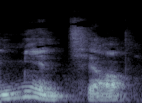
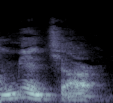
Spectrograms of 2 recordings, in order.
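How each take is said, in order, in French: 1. Le mot se termine sans son en r. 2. Le mot se termine avec un son en r. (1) "normalement on dit mian tia" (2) "quand tu mets les arhua, tu entends mian tia"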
